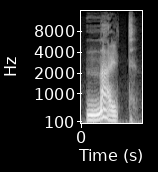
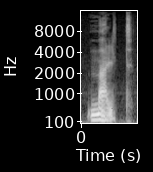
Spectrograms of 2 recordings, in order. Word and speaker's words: Malte: Malte. Same thing here, you don't insist on the final E. Malte.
